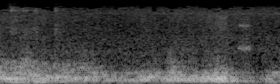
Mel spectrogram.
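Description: A deep, steady rumble of thunder from a storm with lightning rolls through the whole moment, fairly loud and muffled, with no voices over it.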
